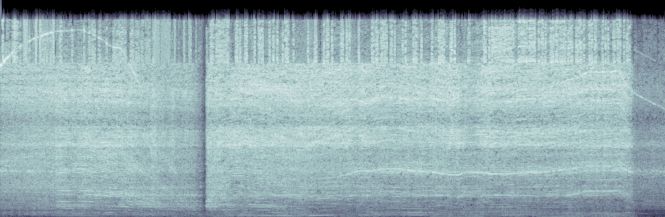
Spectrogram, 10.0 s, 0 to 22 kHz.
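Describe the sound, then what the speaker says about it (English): Cutoff tool or grinder slicing through the metal floor pan of a 1984 Dodge Omni GLH, a loud sustained whining screech with shifting pitch, a brief break midway, then resuming until it stops. "that's the only problem with the cutoffs and the grinders is you just can't get in there far enough to angle it"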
